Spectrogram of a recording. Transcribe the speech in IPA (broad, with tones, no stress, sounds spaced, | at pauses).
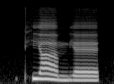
pʰ j ä˥˩ m j ɛ˩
